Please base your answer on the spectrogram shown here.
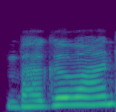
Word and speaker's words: Bhagavan: Bhagavan has two syllables, okay? Bhaga and Van.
